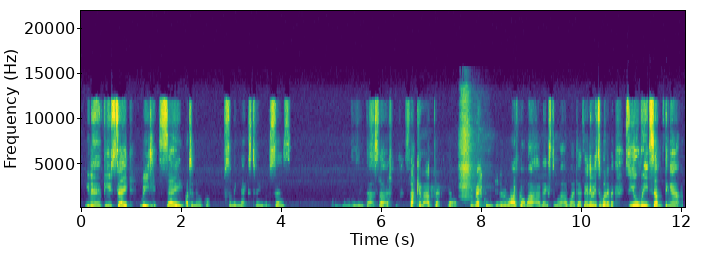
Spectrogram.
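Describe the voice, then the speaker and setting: A voice actress talking casually in an interview over a video call, rambling with many restarts. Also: female voice, low-pitched, fairly quick, mellow, poor audio. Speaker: voice actress and guest; teaches students. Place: at her desk.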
